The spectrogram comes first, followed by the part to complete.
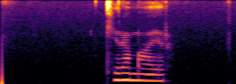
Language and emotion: Russian, neutral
